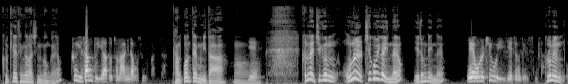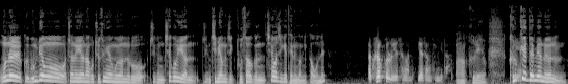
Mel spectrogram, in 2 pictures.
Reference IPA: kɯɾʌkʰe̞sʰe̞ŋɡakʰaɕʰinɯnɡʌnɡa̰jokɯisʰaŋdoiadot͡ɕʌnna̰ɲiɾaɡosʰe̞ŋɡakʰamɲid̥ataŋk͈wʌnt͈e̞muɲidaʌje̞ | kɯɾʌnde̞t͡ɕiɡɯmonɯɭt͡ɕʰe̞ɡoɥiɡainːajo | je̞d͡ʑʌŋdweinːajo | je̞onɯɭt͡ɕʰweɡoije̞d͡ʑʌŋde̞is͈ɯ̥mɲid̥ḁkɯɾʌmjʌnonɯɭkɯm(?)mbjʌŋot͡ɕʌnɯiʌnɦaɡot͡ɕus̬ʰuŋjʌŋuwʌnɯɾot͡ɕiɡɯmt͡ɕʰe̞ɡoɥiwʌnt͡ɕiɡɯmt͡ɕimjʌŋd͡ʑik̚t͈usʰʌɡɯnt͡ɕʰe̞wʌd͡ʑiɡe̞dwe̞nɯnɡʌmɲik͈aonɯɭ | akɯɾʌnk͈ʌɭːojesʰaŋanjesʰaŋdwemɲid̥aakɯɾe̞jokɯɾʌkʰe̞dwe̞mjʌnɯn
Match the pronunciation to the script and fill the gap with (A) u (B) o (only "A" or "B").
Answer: A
